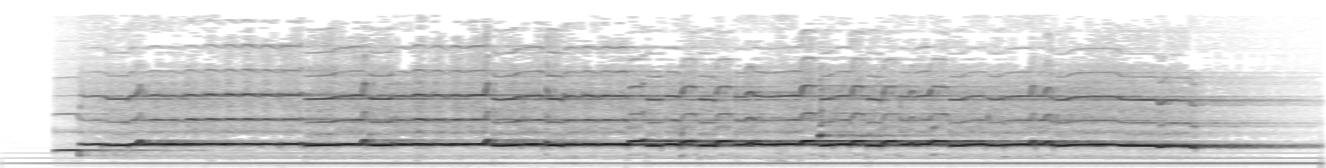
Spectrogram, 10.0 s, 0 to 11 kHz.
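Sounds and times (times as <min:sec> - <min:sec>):
Armenian shvi flute: 0:00.2 - 0:09.9.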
